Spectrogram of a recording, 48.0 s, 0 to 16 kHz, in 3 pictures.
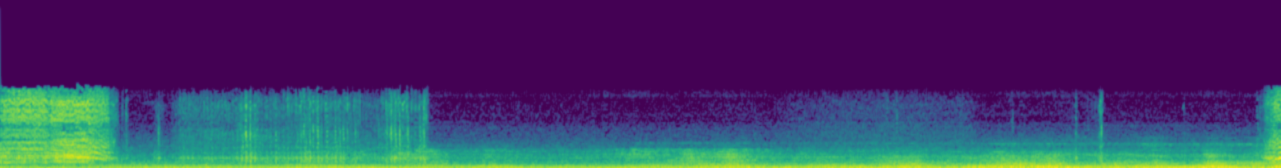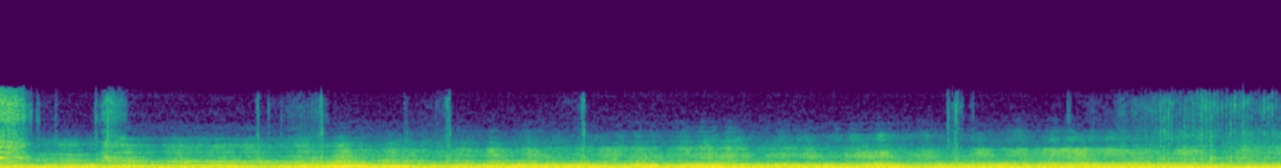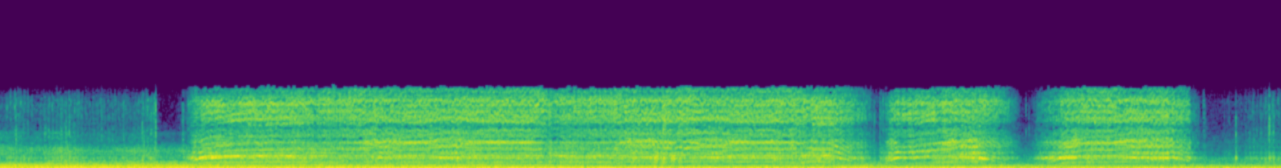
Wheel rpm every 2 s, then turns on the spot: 110, 20, 10, 0, 0, 0, 0, 0, 10, 0, 0, 0, 0, 0, 10, 20, 20, 110, 160, 160, 160, 110, 90, 60.
2-6 16-18 30-34 46-48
